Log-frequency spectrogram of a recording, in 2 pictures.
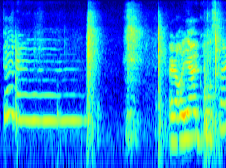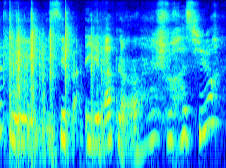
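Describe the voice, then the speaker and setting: A woman's voice: a little high, expressive, fairly quick, very noisy. A young woman with a stuffy nose, chatting casually and eagerly through a makeup haul with many hesitations. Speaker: beauty vlogger.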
